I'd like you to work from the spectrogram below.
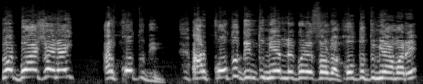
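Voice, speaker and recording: Brief: high, fast-talking exasperated son, played by a man, lecturing and scolding, dry sound. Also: animated, dry recording. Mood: angry. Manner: exasperated, lecturing, rising to shouts. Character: exasperated grown son, scolding his gossiping mother. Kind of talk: comedy skit acting.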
